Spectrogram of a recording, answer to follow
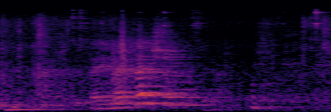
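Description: Faint, indistinct speech, quiet enough to be near silence.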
